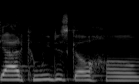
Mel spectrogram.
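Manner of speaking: weepy, tearful, sobbing. A father retells his daughter's plea after she loses; imitating her crying. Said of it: "She's crying".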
